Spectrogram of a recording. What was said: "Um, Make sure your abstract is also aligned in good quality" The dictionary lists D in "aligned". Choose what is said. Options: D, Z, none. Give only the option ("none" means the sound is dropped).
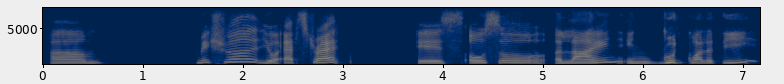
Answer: none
